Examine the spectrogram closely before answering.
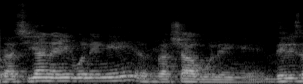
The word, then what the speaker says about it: Russia: Coming to the next one, the last one, 10th, RUSSIA, रशिया, रशिया ये बोलते हैं? नो, इट is wrong. रशिया नहीं बोलते, उसको बोलते हैं रशा, रशा, रशा। The real pronunciation is that रशा, रशा, रशा।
